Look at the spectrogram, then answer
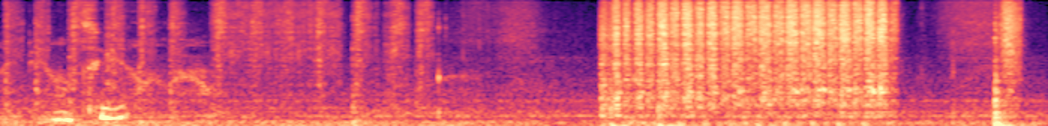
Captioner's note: scratching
